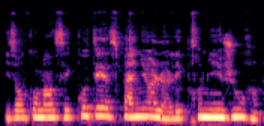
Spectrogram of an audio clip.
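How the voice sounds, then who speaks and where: A woman's voice: medium pitch, fairly even intonation, normal speed, mellow. A middle-aged woman from the French Basque Country, chatting casually and rambling with many fillers as she unboxes a craft kit at home. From Basque Country, France. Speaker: craft vlogger.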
